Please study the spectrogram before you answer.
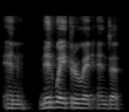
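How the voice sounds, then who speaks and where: A woman's voice: deep voice, fairly even intonation, a little slow, warm tone. A middle-aged woman with a slight New York-area accent, speaking thoughtfully in a conversational interview as a psychiatrist guest, with frequent fillers and restarts. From Puerto Rico, raised New Jersey and New York.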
